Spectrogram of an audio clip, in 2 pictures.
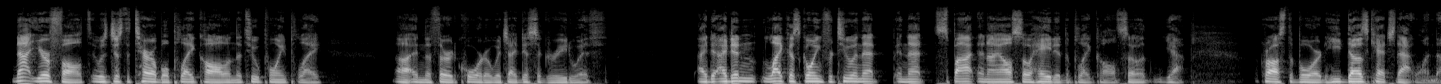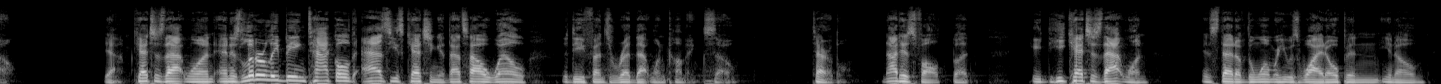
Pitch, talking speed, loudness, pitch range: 115 Hz, 210 wpm, -21 LUFS, 100-130 Hz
